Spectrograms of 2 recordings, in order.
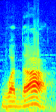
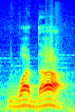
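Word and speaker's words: вода: But in the word vada it is rising at the end because the udar is on a not on o. So vada and that is why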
